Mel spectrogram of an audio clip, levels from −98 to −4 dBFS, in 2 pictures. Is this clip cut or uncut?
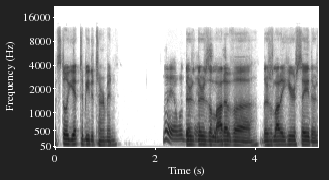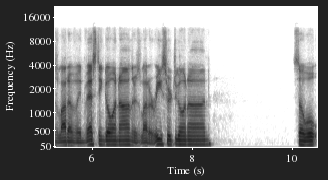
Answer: uncut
